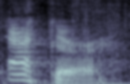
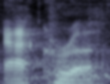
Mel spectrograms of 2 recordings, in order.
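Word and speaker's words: Acre: It's pronounced Acker, not Accra, as I said several times last episode.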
